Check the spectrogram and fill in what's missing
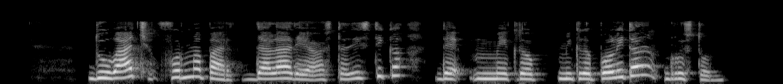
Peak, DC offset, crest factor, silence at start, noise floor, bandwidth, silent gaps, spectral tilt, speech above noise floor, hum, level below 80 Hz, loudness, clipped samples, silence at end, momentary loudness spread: -2 dBFS; under 0.1%; 16 dB; 0.9 s; -58 dBFS; 8 kHz; none; -4.5 dB/octave; 42 dB; none; -62 dBFS; -16 LUFS; under 0.1%; 0.6 s; 9 LU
